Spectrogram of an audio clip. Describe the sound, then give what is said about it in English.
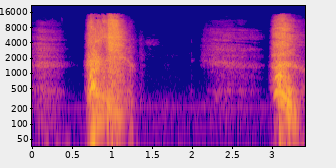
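Two loud, explosive sneezes, each preceded by a sharp breathy intake, with a pause between them and no talking. “I'm going to sneeze in a second. Fuck, I'm going to sneeze.”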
